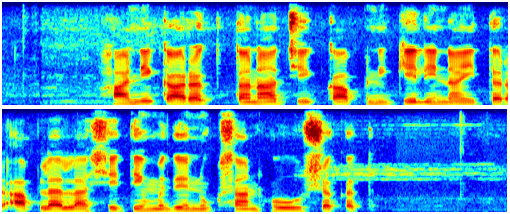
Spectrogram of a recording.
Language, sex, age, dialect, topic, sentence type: Marathi, male, 18-24, Northern Konkan, agriculture, statement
